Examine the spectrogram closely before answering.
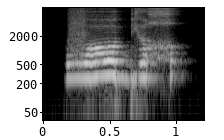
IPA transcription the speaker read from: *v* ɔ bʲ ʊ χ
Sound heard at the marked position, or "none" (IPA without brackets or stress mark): v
